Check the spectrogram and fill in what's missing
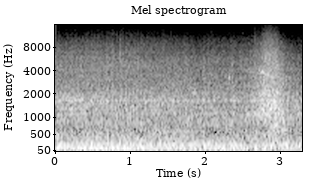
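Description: A Mercedes E500 Renntech idles smoothly with a steady low engine rumble, close and constant, with a brief hiss of wind or air near the end and no talking.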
